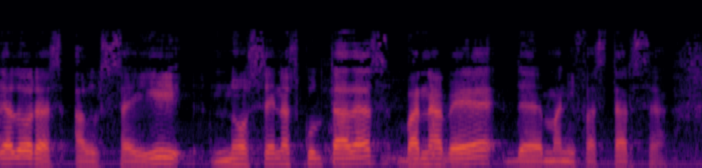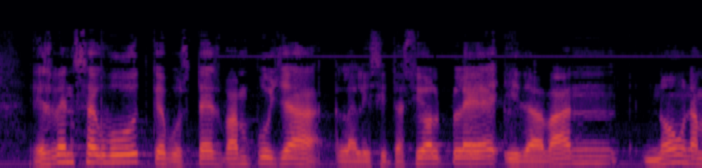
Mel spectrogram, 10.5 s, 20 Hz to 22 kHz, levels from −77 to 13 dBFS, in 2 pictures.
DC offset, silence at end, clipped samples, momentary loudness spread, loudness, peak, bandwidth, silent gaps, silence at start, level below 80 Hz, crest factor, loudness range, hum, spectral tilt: under 0.1%; 0 s; under 0.1%; 9 LU; -28 LUFS; -10 dBFS; 10.5 kHz; none; 0 s; -58 dBFS; 18 dB; 2 LU; none; -5 dB/octave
